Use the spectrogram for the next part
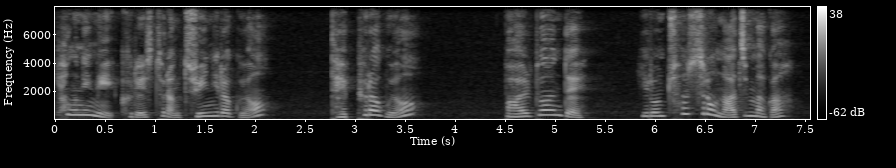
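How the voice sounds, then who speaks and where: A woman doing a shrill spoiled young sister-in-law. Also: sing-song, unhurried, dark tone. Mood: incredulous. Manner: shrill, indignant. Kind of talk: storybook voice acting.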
